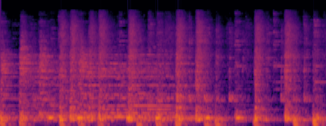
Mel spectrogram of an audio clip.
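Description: Steel band with snare drums playing an instrumental passage: quick, even drum strokes under short, repeated steel pan notes.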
